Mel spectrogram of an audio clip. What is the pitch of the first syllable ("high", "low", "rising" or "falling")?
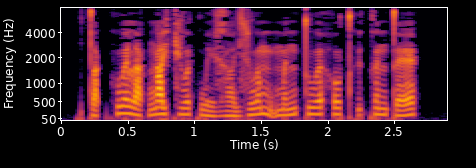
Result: low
